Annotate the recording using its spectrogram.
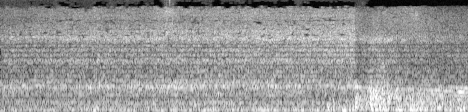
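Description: A large fire roars and rumbles outdoors.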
